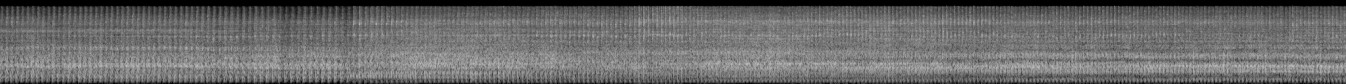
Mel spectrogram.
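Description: A small garden tractor engine chugs under load.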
